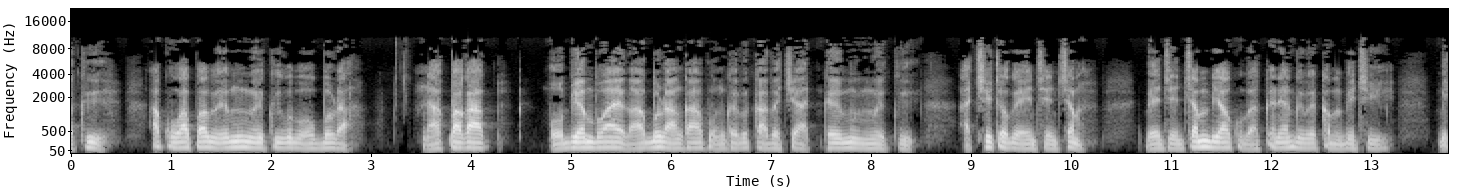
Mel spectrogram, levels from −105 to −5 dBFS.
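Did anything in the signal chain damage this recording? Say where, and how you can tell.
Yes: transcoding between lossy codecs throughout, at the codec stage. The speech carries layered smearing and swirling, likely from low-rate MP3 near 40 kbit/s re-encoded as AAC-LC near 48 kbit/s.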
